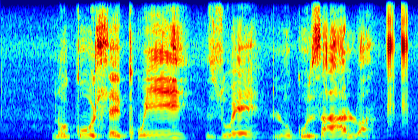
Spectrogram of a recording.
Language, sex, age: Xhosa, male, 20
